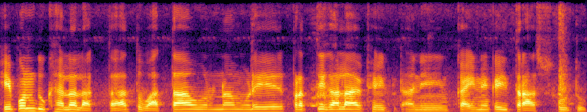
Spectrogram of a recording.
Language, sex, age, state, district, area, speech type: Marathi, male, 18-30, Maharashtra, Akola, rural, spontaneous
